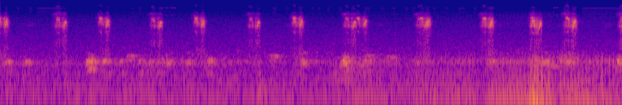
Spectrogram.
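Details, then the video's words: Repeated clipped chirps from a house sparrow near its nest, about fourteen in steady succession, with low murmuring tones and a brief rumble near the end. "Воробей домовый"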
